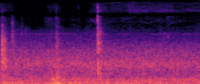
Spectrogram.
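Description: A Jeep SUV's hood being unlatched and lifted: a sharp click, a dull knock about half a second later, then another click, over a steady low rumble.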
